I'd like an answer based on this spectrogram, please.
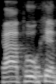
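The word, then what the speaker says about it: תפוחים: It's ta, then hu, and then chim. Tapuchim. Tapuchim means apples, in case you're wondering.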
